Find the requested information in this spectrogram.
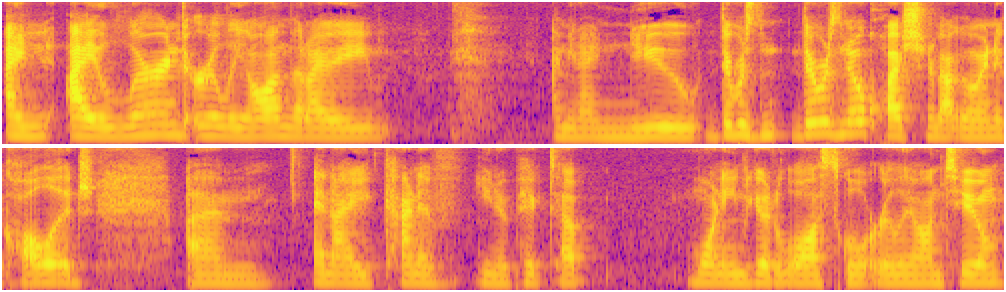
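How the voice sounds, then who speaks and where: A woman with an American accent speaks at a fairly quick pace and medium pitch. Her intonation is monotone and flat. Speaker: college student. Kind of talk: casual chat.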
